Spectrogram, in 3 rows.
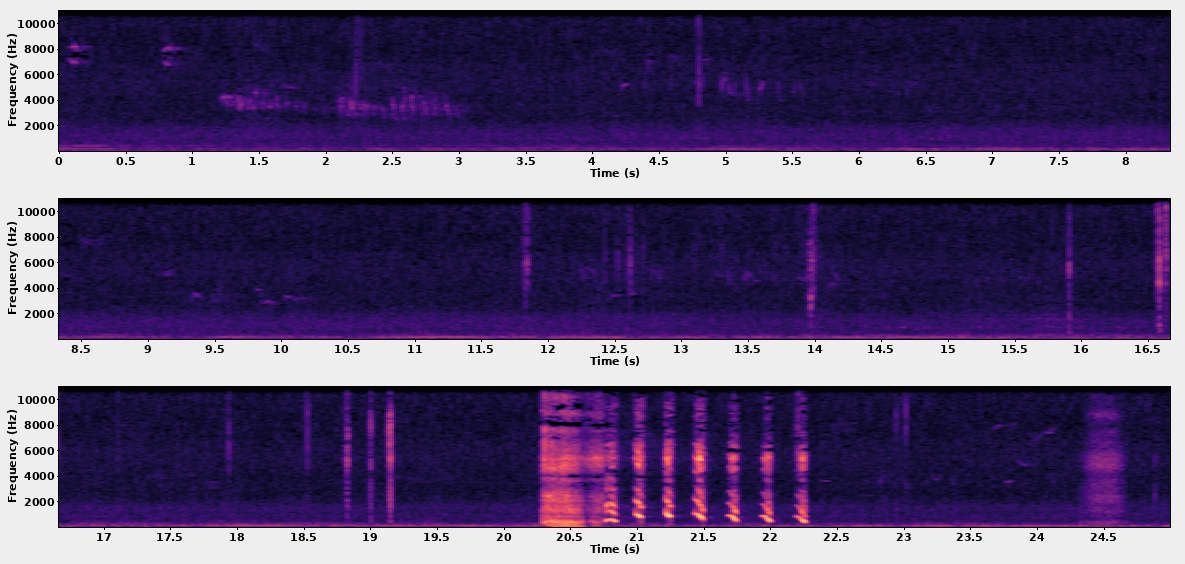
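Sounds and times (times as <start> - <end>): short falling animal calls: 20.3 - 22.3.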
